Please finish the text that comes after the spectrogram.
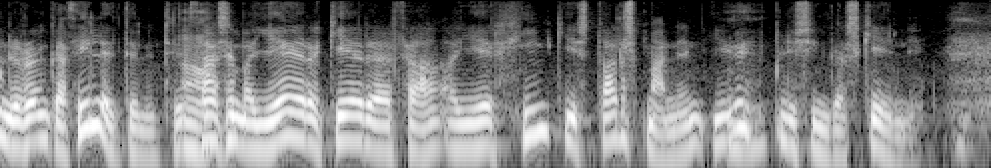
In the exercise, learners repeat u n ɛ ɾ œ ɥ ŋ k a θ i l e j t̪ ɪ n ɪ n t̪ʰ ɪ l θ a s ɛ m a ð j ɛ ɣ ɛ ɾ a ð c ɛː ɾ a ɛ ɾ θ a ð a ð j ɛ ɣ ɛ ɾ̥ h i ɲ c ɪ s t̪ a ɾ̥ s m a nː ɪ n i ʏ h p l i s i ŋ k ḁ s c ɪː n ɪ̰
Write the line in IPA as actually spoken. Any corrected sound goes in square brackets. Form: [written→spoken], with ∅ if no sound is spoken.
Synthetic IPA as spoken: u n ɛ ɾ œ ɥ ŋ k a θ i l e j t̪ ɪ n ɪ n t̪ʰ ɪ l θ a s ɛ m a ð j ɛ ɣ ɛ ɾ a ð c ɛː ɾ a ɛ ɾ θ a ð a ð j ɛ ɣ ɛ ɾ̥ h i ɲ c ɪ s t̪ a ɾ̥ s m a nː ɪ n i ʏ h p l i s i ŋ k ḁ s c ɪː n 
